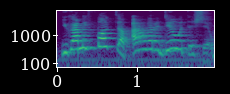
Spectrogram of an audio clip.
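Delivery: high, livid pushback; acted-out livid retort. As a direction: refuse angrily, pitch riding high. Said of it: "would have been so fucking livid".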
